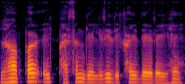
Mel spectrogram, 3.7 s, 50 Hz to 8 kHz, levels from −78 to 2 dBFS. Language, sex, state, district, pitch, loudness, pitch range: Hindi, male, Uttar Pradesh, Saharanpur, 125 Hz, -21 LUFS, 120-135 Hz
